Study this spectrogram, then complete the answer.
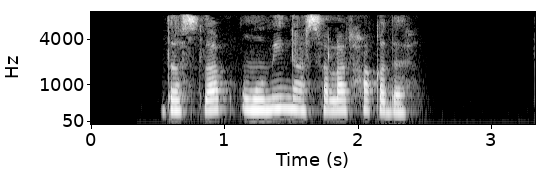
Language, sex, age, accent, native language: Uzbek, female, 18-24, Andijon, Uzbek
